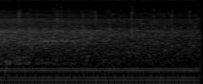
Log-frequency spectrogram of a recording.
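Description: Faint crowd noise from a large theatre audience, a soft applause-like hiss that slowly fades, over a low steady hum.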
